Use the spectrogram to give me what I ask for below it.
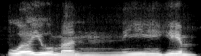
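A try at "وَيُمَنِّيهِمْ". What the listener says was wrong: Nah, kurang. Ya, kalau Ana ditahannya agak lama ya. Wa yumannihim.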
